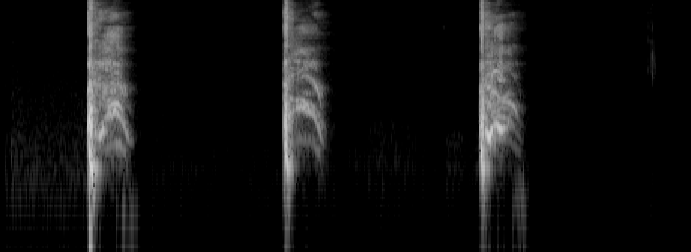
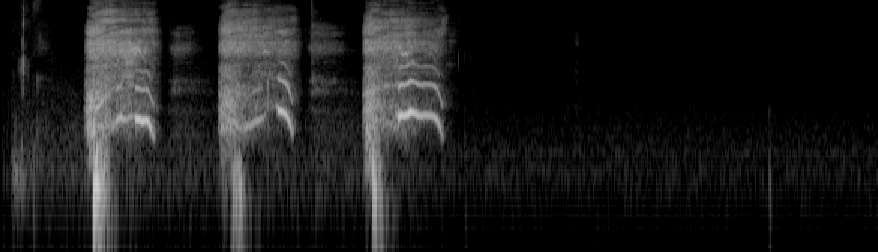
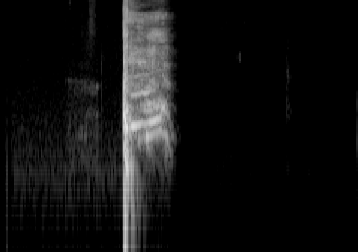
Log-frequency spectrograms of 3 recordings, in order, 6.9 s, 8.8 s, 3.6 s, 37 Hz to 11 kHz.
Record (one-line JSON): {"three_cough_length": "6.9 s", "three_cough_amplitude": 32768, "three_cough_signal_mean_std_ratio": 0.23, "exhalation_length": "8.8 s", "exhalation_amplitude": 19740, "exhalation_signal_mean_std_ratio": 0.38, "cough_length": "3.6 s", "cough_amplitude": 32768, "cough_signal_mean_std_ratio": 0.23, "survey_phase": "beta (2021-08-13 to 2022-03-07)", "age": "45-64", "gender": "Male", "wearing_mask": "No", "symptom_none": true, "smoker_status": "Never smoked", "respiratory_condition_asthma": false, "respiratory_condition_other": false, "recruitment_source": "REACT", "submission_delay": "1 day", "covid_test_result": "Negative", "covid_test_method": "RT-qPCR", "influenza_a_test_result": "Negative", "influenza_b_test_result": "Negative"}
